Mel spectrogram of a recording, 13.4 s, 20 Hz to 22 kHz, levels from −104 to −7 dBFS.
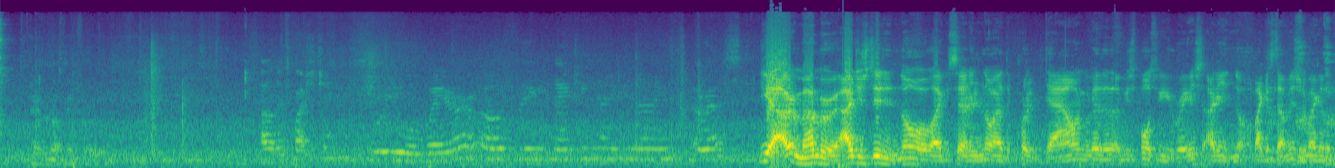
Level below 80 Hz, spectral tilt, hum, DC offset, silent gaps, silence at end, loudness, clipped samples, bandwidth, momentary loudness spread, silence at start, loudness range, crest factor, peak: -48 dBFS; -5.5 dB/octave; none; under 0.1%; none; 0 s; -19 LUFS; under 0.1%; 16 kHz; 21 LU; 0 s; 17 LU; 16 dB; -6 dBFS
